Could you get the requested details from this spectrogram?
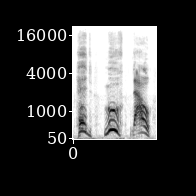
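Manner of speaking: loud, high Scottish yell, drawn out; Scottish accent. Retold or imitated. Imitating the Scottish father from So I Married an Axe Murderer, over-the-top Scottish accent. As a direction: bellow it slowly in a hammy movie Scottish accent. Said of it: "that sounded like Schwarzenegger at the end".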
